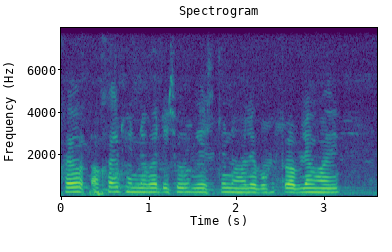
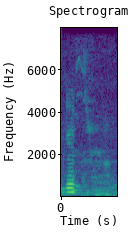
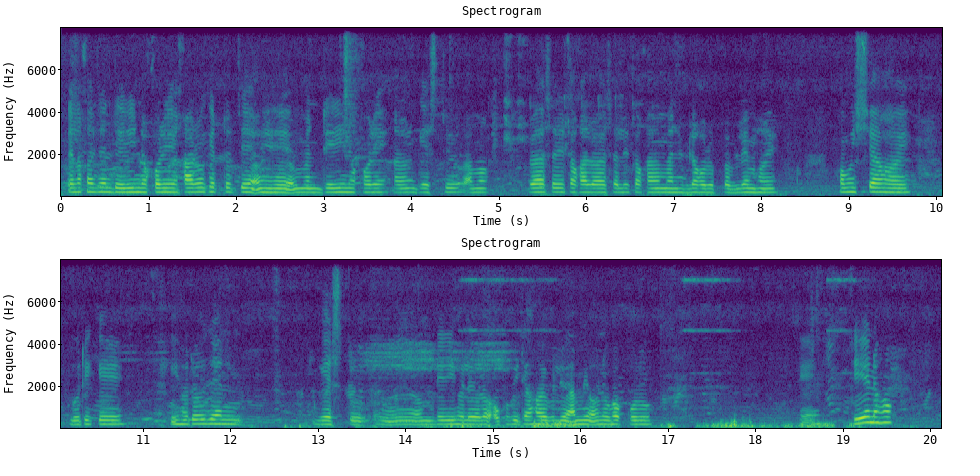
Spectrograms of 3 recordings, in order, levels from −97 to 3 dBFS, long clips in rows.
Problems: constant background noise, continuous background conversations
